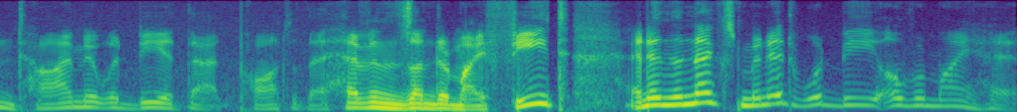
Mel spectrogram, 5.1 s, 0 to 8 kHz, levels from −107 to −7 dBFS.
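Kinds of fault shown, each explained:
Automatic gain falling: the gain control pulls the level down by about 6 dB from 1.72 to 4.23 s, so the speech and the room noise sink together, a slow taper on the waveform.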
